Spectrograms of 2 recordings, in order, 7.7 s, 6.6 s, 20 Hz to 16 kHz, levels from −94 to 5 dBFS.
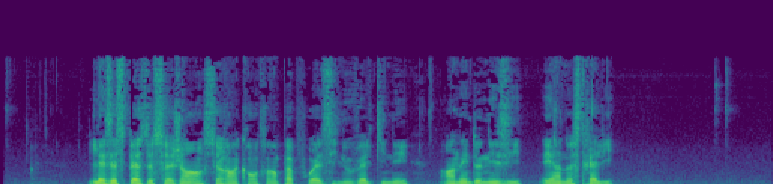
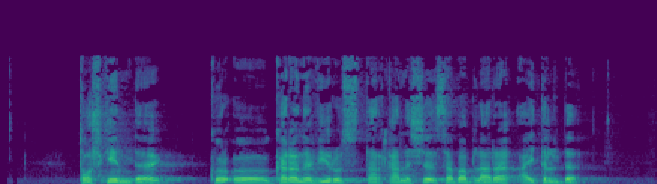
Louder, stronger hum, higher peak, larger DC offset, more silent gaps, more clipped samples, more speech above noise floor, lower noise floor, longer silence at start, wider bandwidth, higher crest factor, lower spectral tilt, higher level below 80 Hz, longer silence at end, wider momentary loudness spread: first, -21 LUFS vs -28 LUFS; neither; first, -2 dBFS vs -10 dBFS; neither; neither; neither; second, 40 dB vs 44 dB; second, -60 dBFS vs -71 dBFS; about the same, 0.9 s vs 0.8 s; about the same, 11.5 kHz vs 11.5 kHz; about the same, 20 dB vs 20 dB; about the same, -5.5 dB/octave vs -5 dB/octave; first, -48 dBFS vs -82 dBFS; first, 1.6 s vs 0.8 s; first, 10 LU vs 7 LU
